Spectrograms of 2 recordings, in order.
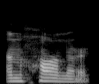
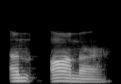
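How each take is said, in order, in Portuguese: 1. O H no início é pronunciado. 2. O H no início é mudo. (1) "mas nenhuma não é" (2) "Então não tem o som de H. Essas palavras é"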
